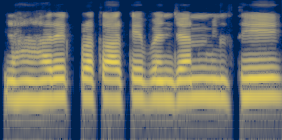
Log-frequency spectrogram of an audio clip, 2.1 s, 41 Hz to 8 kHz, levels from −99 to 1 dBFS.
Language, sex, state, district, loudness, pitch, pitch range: Chhattisgarhi, female, Chhattisgarh, Jashpur, -16 LUFS, 200 Hz, 195-205 Hz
